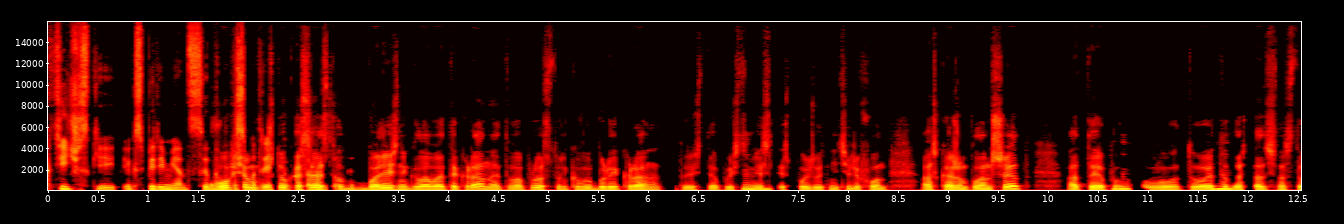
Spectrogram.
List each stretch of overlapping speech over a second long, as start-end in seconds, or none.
1.6-3.1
